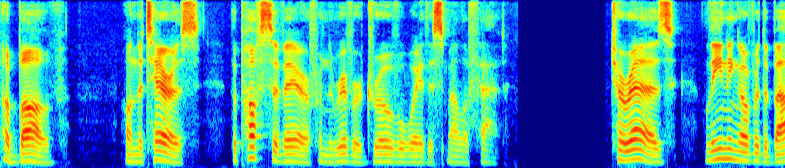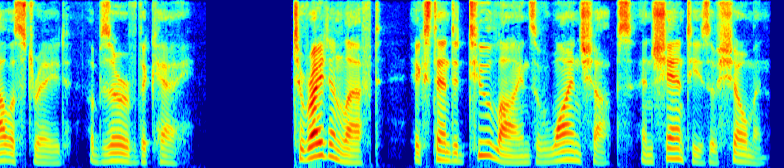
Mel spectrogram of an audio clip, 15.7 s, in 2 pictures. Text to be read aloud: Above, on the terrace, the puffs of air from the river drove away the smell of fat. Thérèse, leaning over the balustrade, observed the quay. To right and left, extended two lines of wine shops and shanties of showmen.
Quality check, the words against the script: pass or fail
pass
